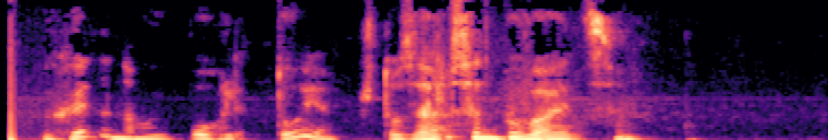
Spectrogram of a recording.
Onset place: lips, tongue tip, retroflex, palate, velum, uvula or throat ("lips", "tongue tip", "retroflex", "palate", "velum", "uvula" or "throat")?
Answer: velum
